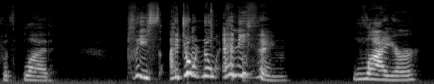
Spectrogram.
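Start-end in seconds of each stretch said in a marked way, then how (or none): 1.3-2.9 high, loud desperate plea; panicked pleading. A narrator's reading. Pinned man begging his attacker. 3.5-4.2 loud, angry accusation; snarl. A narrator's reading. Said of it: "Jet snarls".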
